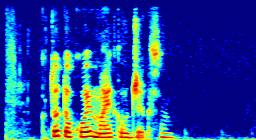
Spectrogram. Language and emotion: Russian, neutral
